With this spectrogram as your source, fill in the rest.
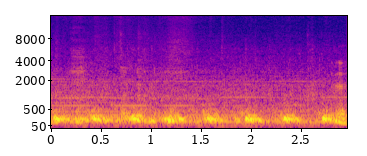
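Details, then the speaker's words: During labor, on a fetal monitor, with birth expected in a couple of hours: rapid, regular whooshing pulses at about 140 a minute. Fetal heartbeat. "beautiful mommy your heartbeat is going good babe you about to come out probably in a couple hours"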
